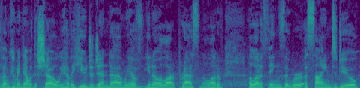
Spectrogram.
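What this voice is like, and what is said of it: Husky, raspy voice. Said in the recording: “why my voice is a little more Demi Moore than it normally is”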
